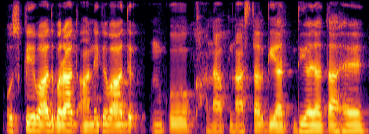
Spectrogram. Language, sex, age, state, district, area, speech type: Hindi, male, 30-45, Rajasthan, Karauli, rural, spontaneous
